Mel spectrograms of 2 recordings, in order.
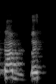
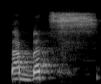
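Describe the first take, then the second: First: The final t has a ch-like sound. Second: The final t has an s-like hiss. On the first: "seperti C ... terlalu C" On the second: "nggak boleh S murni ... Nah itu salah"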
